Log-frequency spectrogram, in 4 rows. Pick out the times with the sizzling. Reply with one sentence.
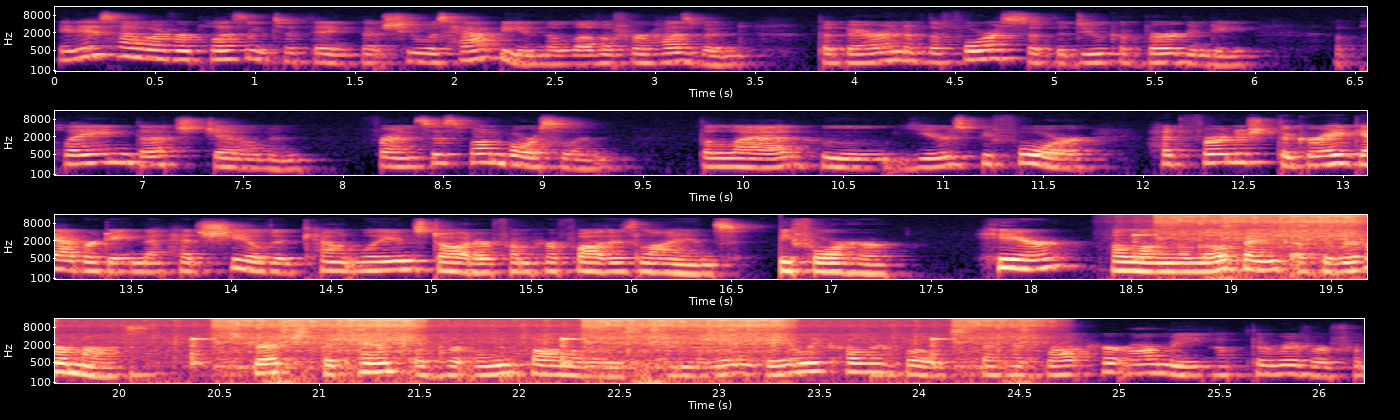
You can hear the sizzling from 18.4 to 24.8 s.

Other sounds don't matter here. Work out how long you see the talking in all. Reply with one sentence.
You can hear the talking for 26 seconds altogether.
